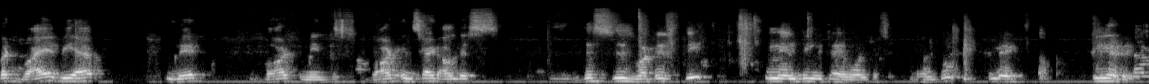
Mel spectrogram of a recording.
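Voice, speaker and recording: A man with an Indian accent speaks very slowly, leaving long, frequent pauses. His intonation is fairly even, but his loudness swings widely. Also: fairly high pitch for a man. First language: Hindi. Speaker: astrology teacher. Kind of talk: lecture.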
